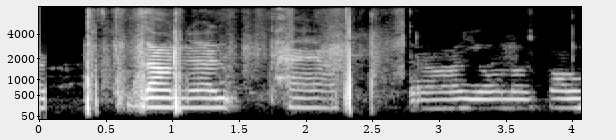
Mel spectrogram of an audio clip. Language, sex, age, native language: Icelandic, male, 9, Icelandic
